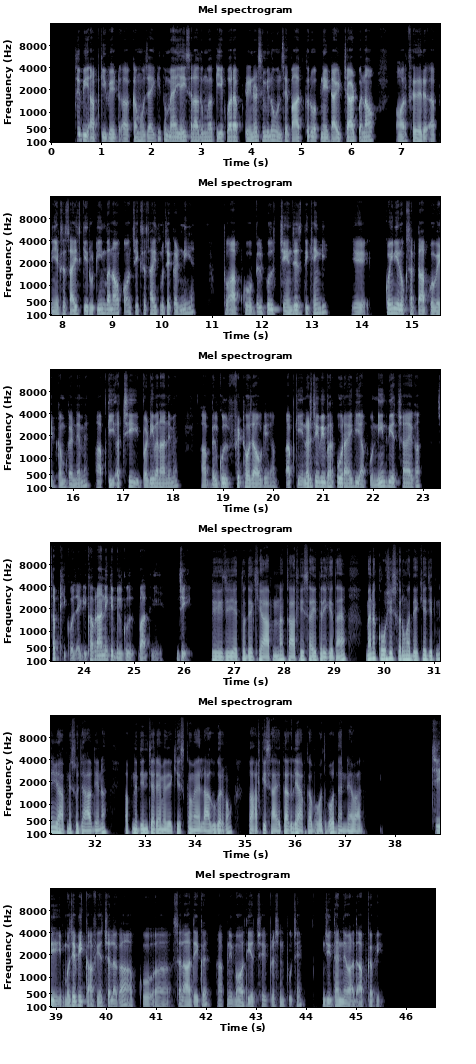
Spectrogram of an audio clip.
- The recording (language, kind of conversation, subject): Hindi, advice, आपकी कसरत में प्रगति कब और कैसे रुक गई?
- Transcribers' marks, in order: in English: "वेट"; in English: "ट्रेनर"; in English: "डाइट चार्ट"; in English: "एक्सरसाइज़"; in English: "रूटीन"; in English: "एक्सरसाइज़"; in English: "चेंजस"; horn; in English: "वेट"; in English: "बॉडी"; in English: "फ़िट"; in English: "एनर्जी"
